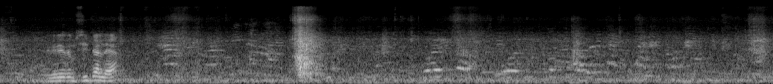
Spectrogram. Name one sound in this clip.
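A hoe scrapes and slaps through wet concrete.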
